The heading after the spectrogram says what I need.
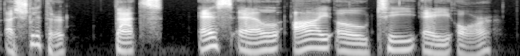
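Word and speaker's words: sliotar: basically you have to get this ball called ash litter that's SL IOT a or so it's not spelt the way it's pronounced u his ears into the net for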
